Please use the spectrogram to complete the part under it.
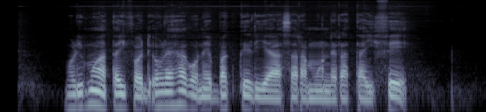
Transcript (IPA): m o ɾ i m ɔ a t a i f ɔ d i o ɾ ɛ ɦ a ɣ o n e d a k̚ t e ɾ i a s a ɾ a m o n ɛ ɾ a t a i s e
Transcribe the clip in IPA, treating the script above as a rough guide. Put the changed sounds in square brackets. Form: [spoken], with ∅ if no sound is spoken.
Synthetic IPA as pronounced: m o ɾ i m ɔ a t a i f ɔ d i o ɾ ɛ ɦ a ɣ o n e [b] a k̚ t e ɾ i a s a ɾ a m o n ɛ ɾ a t a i [f] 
